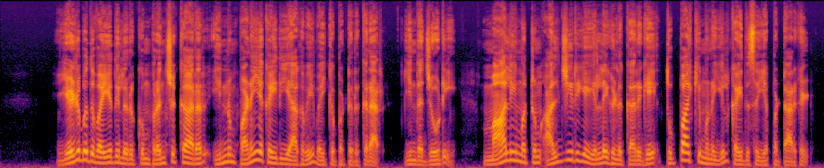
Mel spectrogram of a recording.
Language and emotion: Tamil, neutral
